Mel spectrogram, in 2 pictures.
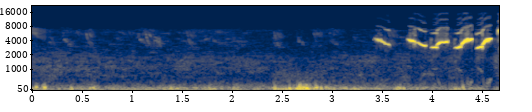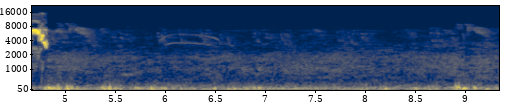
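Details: Caged double-collared seedeater singing the pure tuí tuí song style, used to warm up birds and teach young ones: a single quick phrase of about six slurred, whistled notes near the middle, otherwise quiet with low background rumble.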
